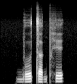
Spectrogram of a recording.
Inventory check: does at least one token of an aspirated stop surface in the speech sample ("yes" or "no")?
yes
